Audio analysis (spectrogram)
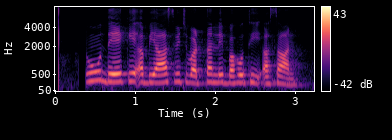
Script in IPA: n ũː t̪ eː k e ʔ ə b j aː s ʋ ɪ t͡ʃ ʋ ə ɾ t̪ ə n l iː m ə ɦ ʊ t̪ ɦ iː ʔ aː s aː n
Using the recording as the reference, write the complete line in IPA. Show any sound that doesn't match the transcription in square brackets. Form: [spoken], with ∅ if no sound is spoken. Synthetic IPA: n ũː [d̪] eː k e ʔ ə b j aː s ʋ ɪ t͡ʃ ʋ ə ɾ t̪ ə n l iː [b] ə ɦ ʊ t̪ ɦ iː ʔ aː s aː n

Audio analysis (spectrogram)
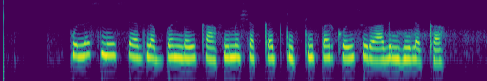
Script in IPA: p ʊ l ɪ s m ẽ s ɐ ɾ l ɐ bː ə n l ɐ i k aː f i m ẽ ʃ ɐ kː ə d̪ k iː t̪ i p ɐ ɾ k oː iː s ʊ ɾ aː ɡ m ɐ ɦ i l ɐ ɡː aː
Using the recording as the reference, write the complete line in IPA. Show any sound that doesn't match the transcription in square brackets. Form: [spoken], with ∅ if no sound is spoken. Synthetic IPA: p ʊ l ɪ s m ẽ s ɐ ɾ l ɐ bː ə n l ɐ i k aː f i m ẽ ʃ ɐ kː ə [t̪] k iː t̪ i p ɐ ɾ k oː [i] s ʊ ɾ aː ɡ [n] ɐ ɦ [ĩ] l ɐ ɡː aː

